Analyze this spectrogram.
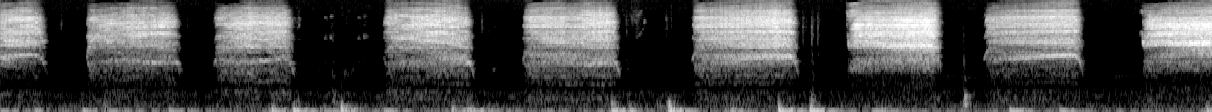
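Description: Barn owl nestlings giving their rasping, hiss-like begging calls, one rough hiss after another at about two a second, with soft thuds as the chicks shuffle on the nest-box floor.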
